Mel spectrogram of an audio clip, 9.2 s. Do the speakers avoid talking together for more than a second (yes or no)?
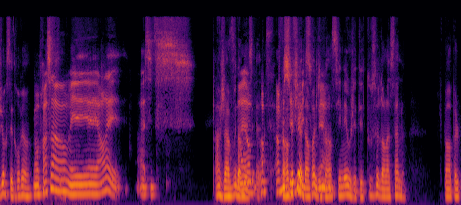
no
